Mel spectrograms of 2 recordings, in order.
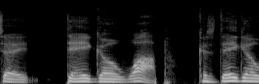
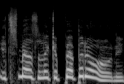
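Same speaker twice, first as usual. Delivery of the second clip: very high, put-on New York Italian accent; 13 semitones higher than usual. Showing what the new york version would sound like: new york italian accent. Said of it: "A New York would be like".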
